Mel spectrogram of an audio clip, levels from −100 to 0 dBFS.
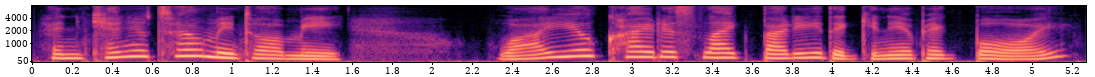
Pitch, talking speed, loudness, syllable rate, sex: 230 Hz, 180 wpm, -16 LUFS, 4.4 syllables/s, female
